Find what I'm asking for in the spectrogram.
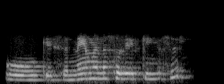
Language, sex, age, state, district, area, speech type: Tamil, female, 18-30, Tamil Nadu, Salem, rural, conversation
